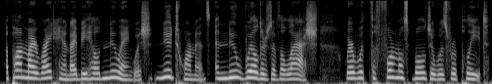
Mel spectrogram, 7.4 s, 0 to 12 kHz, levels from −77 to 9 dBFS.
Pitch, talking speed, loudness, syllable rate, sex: 220 Hz, 180 wpm, -18 LUFS, 5.2 syllables/s, female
